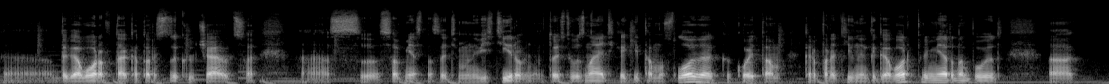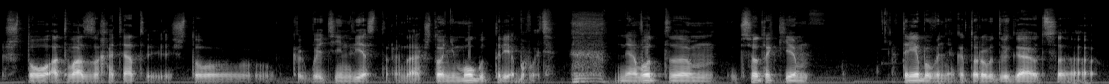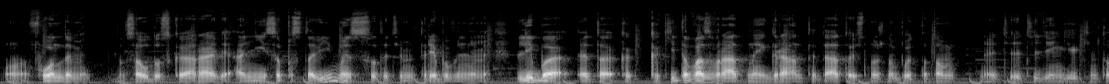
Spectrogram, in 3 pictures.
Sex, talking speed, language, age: male, 125 wpm, Russian, 20-39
